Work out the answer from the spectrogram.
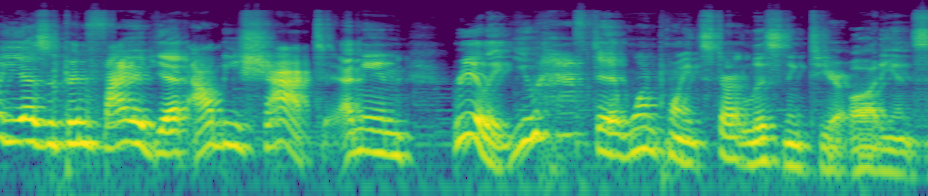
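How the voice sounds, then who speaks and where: Male livestream host, sardonic and opinionated, salty casual phrasing, leisurely delivery, distant roomy sound. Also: on the high side. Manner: sardonic, conversational, salty slang. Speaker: host of a live political commentary stream. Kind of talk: casual opinionated commentary with asides to viewers. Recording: roomy echo, distant mic, music behind.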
